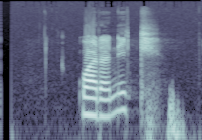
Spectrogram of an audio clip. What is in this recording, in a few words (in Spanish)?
poqomam escuchar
